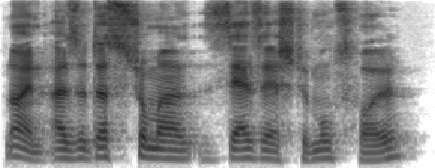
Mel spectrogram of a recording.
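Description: A man's voice: mid-range voice, moderate pace, fairly bright tone. A man hosting a podcast, chatting casually and wryly as he reviews audio dramas. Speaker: podcast host.

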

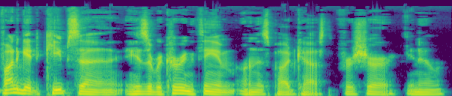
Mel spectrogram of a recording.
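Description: A man hosting a podcast, steering a casual chat in halting, piecemeal phrases. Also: deep voice, creaky, dry recording. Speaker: podcast host.

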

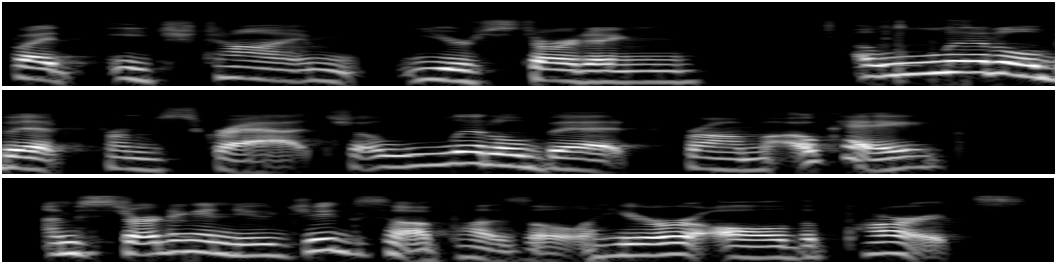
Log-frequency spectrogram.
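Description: A woman author as an interview guest, answering in a measured, reflective way. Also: fairly low pitch, expressive, highs cut off. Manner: measured, reflective, uses images to explain.

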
